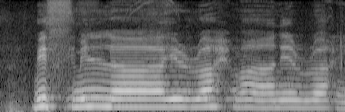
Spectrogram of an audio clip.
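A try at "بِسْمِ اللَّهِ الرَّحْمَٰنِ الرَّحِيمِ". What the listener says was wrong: اور را کو موٹا کرنا ہے.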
